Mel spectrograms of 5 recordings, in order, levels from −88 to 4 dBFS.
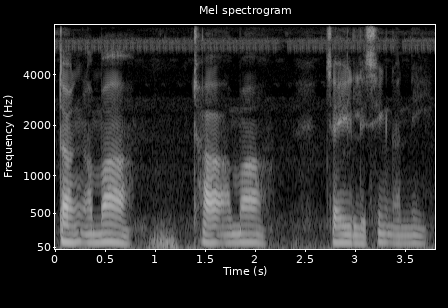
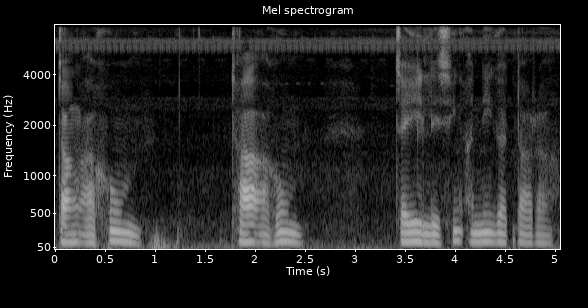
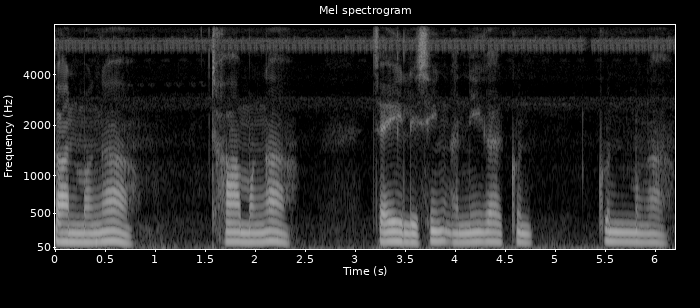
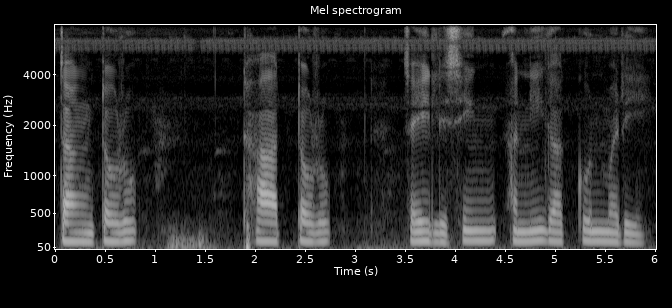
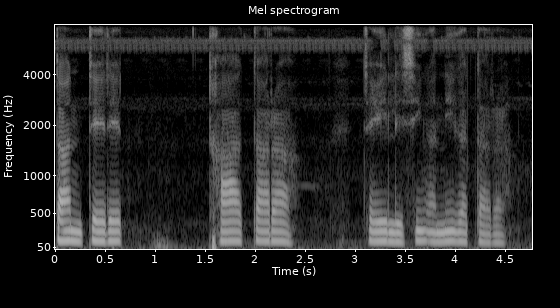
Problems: none marked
